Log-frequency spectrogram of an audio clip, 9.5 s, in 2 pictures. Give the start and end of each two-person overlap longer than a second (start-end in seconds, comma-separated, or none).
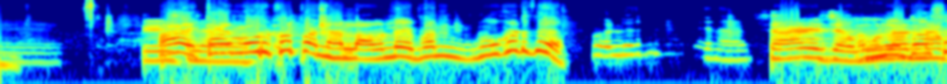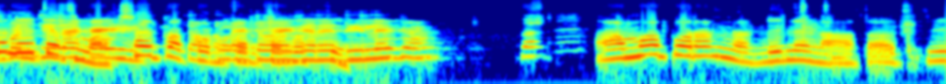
4.4-6.5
